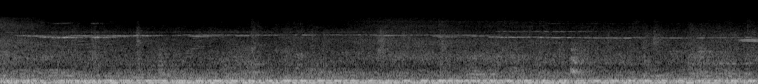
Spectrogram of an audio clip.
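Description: San Martín Line commuter train running on the rails: a steady low rumble with a thin, high-pitched wheel squeal held over it.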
